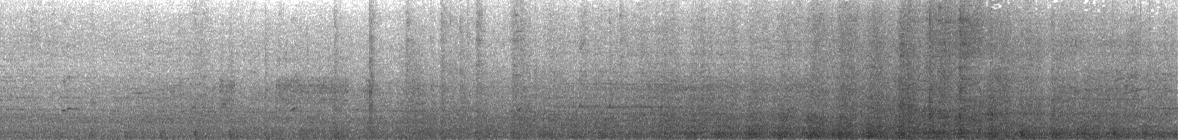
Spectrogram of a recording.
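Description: Double-stack intermodal freight train rolling past close by, its steel wheels clacking over the rail joints, getting louder over the second half.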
